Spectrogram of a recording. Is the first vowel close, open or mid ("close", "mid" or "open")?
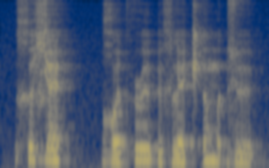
mid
